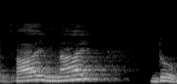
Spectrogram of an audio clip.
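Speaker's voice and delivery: साइनाइडो very slow, pause before the last syllable; drawn-out term. Shown as a demonstration. Teacher repeating the ligand name for students, slowly drawn out. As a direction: stretch साइनाइडो, each syllable apart. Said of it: "इधर क्या हो जाएगा?".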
